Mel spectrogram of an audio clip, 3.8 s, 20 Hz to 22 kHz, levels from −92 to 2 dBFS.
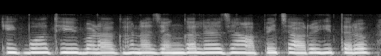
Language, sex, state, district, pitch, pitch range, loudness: Hindi, female, Himachal Pradesh, Shimla, 280 Hz, 275-285 Hz, -10 LUFS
